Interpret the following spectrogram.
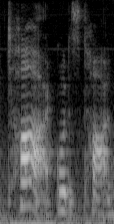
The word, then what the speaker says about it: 떡: So, I went to the store and I didn't know how to pronounce this thing. So, I just said, "Dock."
